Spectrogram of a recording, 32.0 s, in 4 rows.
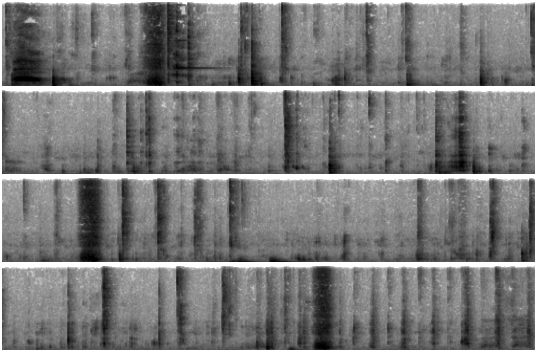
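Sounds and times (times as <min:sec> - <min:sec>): person chewing crunchy chicken: 0:17.7 - 0:19.8, 0:20.5 - 0:31.9.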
